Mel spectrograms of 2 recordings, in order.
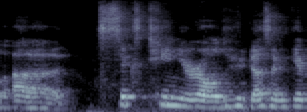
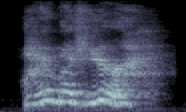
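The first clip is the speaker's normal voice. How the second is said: very loud, high, winded, out-of-breath voice; 8 semitones higher, 8 dB louder than usual. Player voicing Atticus as the two characters meet up, out of breath. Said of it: "Atticus is like out of breath".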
